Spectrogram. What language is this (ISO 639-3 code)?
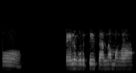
tam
